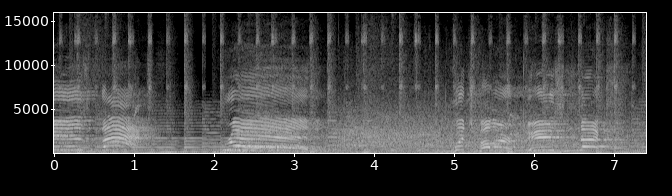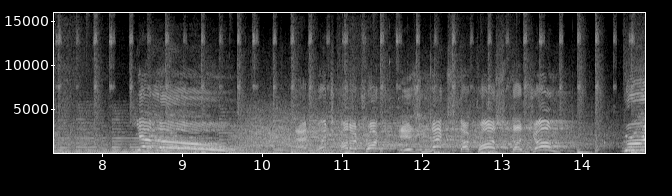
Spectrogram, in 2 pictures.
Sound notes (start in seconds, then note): 2.1 cheering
